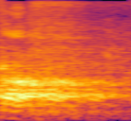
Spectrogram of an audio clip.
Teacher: Aqsal lisan, ya, aqsa, ya, maka di sana adalah di pangkal daripada lidah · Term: makhrajul qaf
